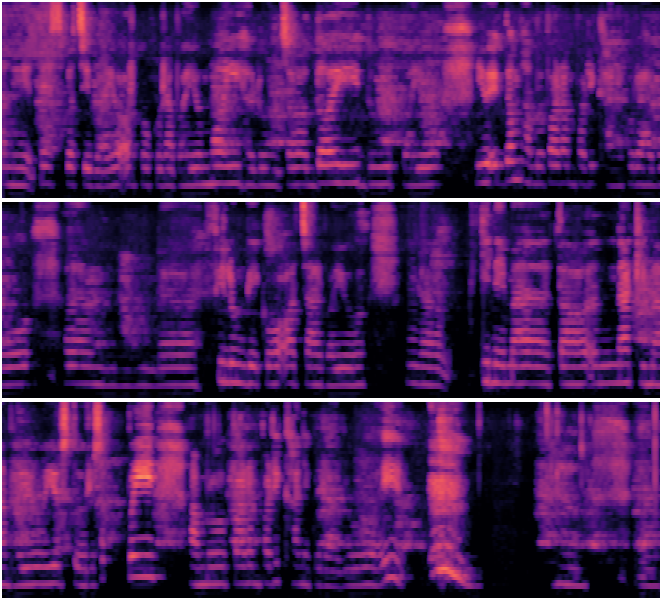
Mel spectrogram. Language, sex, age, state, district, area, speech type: Nepali, female, 60+, West Bengal, Kalimpong, rural, spontaneous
